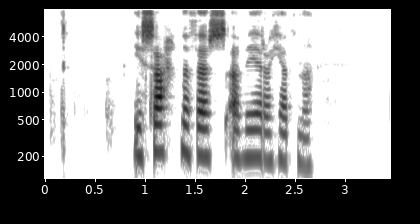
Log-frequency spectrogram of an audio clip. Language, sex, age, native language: Icelandic, female, 30-39, Icelandic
